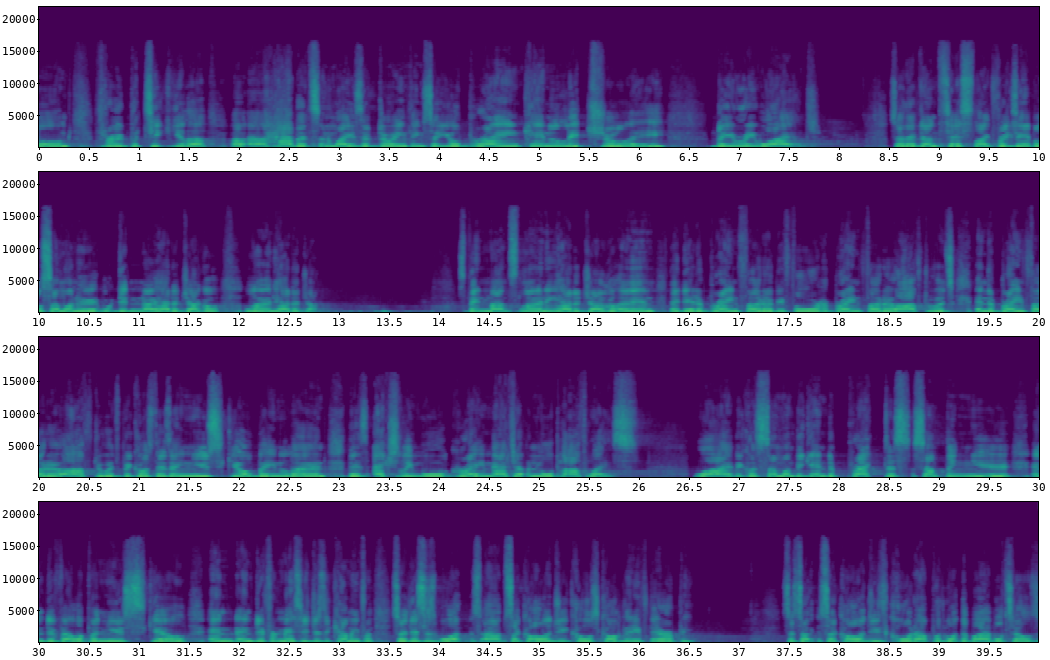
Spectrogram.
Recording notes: Recorded during our 9am service on Sunday, the 23rd of April 2023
